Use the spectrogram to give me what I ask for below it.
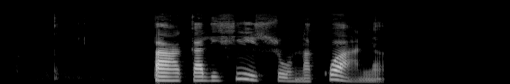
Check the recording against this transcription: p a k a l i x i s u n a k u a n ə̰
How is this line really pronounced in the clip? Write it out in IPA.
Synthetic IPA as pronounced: p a k a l i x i s u n a k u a n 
